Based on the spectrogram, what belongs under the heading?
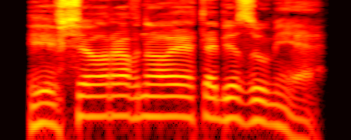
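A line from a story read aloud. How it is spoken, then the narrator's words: Grumble. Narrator (Russian): проворчал Домон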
